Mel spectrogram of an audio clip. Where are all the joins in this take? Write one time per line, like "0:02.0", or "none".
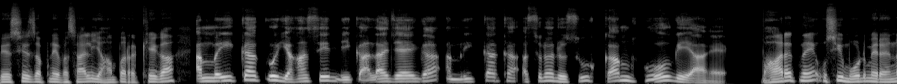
0:01.8
0:07.6

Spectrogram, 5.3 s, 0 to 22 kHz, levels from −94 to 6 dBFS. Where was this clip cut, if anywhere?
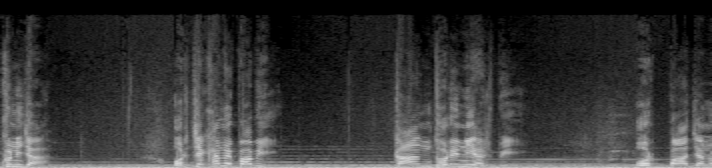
none

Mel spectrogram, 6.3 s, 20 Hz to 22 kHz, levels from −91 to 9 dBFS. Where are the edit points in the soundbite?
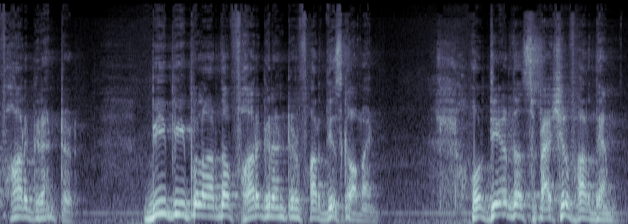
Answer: none

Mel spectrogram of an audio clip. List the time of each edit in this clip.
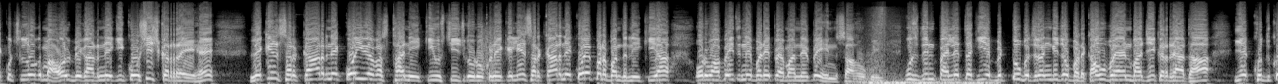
0:09.0

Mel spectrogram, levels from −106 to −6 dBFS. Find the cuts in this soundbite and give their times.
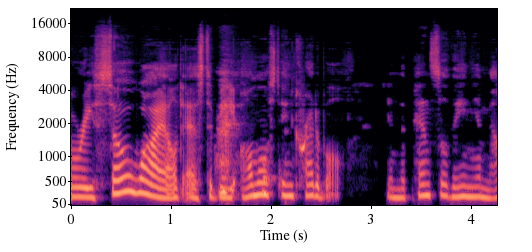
none

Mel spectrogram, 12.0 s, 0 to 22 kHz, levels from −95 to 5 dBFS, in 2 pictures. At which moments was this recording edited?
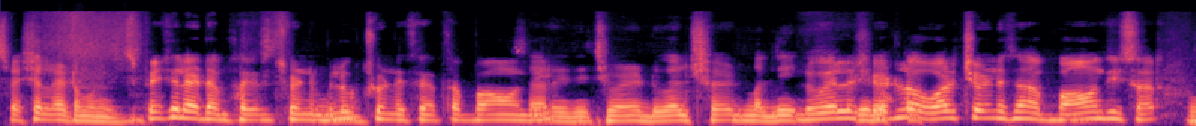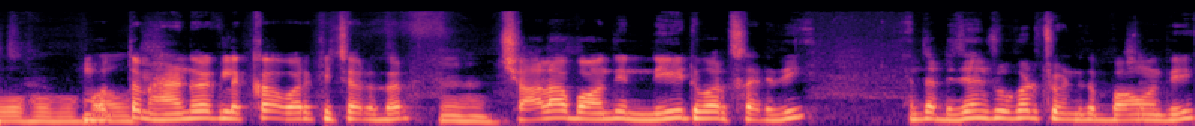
none

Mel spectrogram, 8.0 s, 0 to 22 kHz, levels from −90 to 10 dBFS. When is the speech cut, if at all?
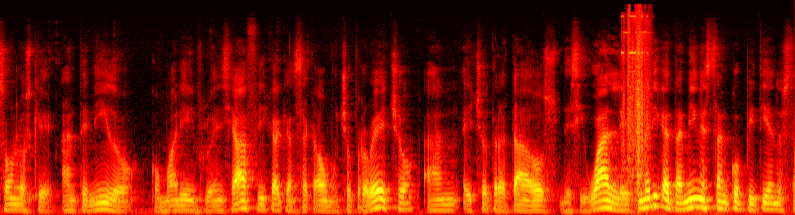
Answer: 0:06.4

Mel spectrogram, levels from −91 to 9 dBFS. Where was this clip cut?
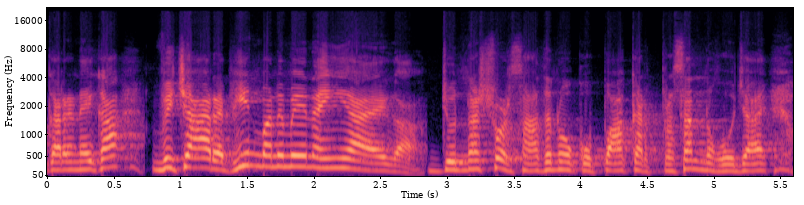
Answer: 0:02.9

